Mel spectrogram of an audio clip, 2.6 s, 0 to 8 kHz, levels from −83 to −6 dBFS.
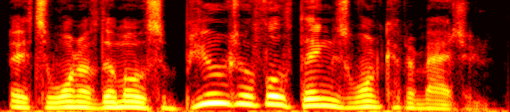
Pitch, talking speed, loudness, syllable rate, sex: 145 Hz, 235 wpm, -17 LUFS, 7.1 syllables/s, male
